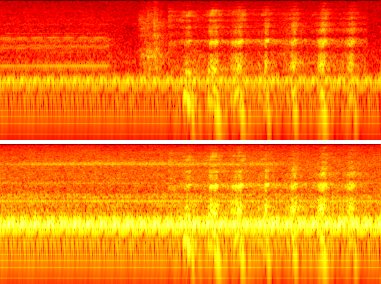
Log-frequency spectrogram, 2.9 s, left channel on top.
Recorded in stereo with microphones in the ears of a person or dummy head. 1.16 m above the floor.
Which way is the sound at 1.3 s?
30° right (ahead or behind).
